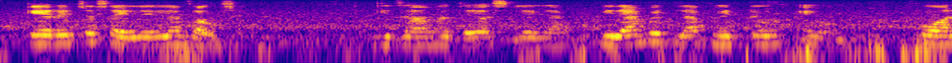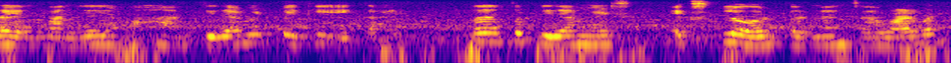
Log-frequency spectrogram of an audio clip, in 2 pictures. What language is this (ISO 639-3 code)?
mar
